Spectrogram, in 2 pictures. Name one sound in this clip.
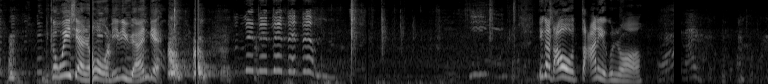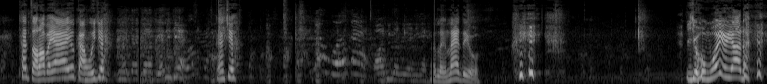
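A small boy shouts playfully.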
